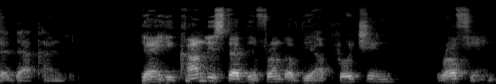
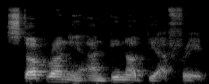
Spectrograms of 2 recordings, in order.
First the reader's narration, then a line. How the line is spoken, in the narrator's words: he said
